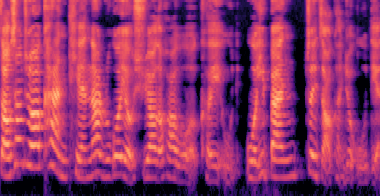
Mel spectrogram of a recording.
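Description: With a bright, sharp tone, the speaker moves at a fairly slow pace through very wide pitch swings. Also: woman. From Taiwan, with four years in Shanghai. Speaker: drama student. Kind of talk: interview. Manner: halting, stumbles for words.

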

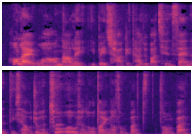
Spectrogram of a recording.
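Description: A woman with a fairly low pitch talks very fast with fairly even intonation, and room echo is audible. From Taiwan. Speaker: former casino worker. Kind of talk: casual interview chat.

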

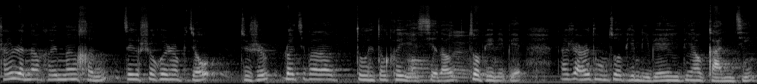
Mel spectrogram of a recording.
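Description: Noticeable background noise sits behind a woman who talks at a fairly quick pace, her fairly high voice showing ordinary pitch variation. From Changchun, northeast China. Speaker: university Chinese professor. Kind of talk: casual interview.

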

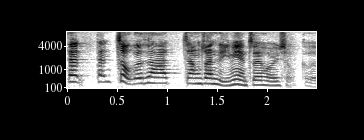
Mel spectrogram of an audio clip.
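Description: A woman's fairly high voice at a very fast pace, with lively intonation. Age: 20s. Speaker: music fan guest. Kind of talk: casual chat.

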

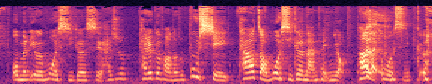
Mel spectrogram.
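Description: Noticeable background noise fills the recording. Over it, a woman talks very fast. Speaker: podcast co-host. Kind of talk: casual chat.

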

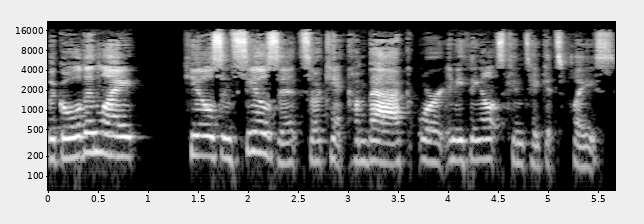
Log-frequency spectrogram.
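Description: Speaking fairly slowly with an American accent, a woman uses a plain, everyday voice with lively intonation. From Northern Virginia, US. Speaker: energy healer. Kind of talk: interview.

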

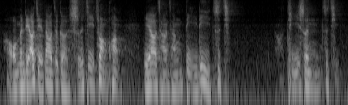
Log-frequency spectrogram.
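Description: Pausing long and often, a man talks in a somewhat breathy voice at medium pitch, with fairly even intonation. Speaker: lecturer on traditional Chinese ethics. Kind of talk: lecture. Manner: frequent filler particles, measured pace.

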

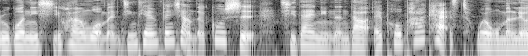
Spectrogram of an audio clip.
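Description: In a very clean recording with a silent background, a woman speaks at a medium pitch with very wide pitch swings. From Taiwan, Tainan. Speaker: podcast host. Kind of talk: casual chat. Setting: studio.

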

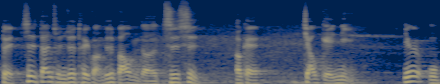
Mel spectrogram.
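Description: At a moderate pace, a man with a Taiwanese accent speaks at a fairly high pitch with lively intonation. He takes long, frequent pauses. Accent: Taiwanese Mandarin. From Taiwan, Tainan. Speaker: fitness coach. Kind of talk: casual interview. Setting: fitness studio.

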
